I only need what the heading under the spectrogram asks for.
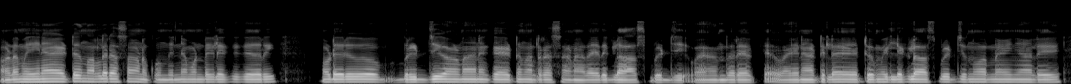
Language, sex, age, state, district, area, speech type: Malayalam, female, 18-30, Kerala, Wayanad, rural, spontaneous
